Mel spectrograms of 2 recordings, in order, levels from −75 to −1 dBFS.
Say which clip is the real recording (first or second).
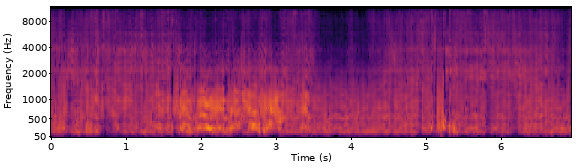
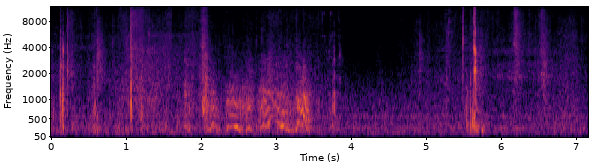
second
